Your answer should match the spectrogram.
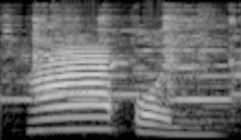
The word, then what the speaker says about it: hapon: Halimbawa, hapon. Malumanay ang bigkas. Ang kahulugan nito sa English, afternoon. Hapon, mabilis ang bigkas. Sa English naman, ang ibig sabihin nito, Japanese.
